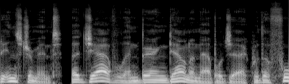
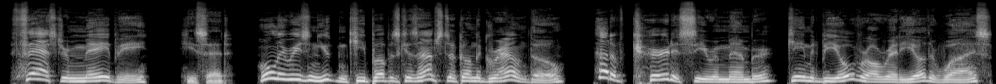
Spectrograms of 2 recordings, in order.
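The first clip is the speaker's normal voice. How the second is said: raised, huffy stallion voice; defensive boast; 7 semitones higher than usual. A narrator's reading. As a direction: insist he's just holding back. Hoops defending his pride.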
